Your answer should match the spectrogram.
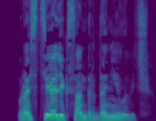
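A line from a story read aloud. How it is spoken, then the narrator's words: Plain. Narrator (Russian): ответил Рахманов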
